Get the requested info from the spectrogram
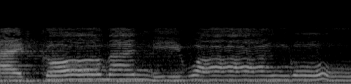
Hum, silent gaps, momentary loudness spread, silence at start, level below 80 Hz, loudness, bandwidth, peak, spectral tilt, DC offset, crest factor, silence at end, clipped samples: none; none; 6 LU; 0 s; -58 dBFS; -35 LUFS; 5.8 kHz; -18 dBFS; -5 dB/octave; 0.3%; 16 dB; 0 s; under 0.1%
